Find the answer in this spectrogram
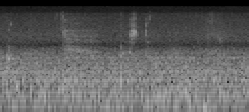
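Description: Faint whispered talk close to a lectern microphone over steady room hiss, with a few soft hissing consonants.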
